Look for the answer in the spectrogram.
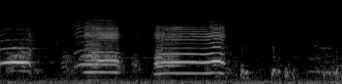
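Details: A domestic Chinese goose, kept with Muscovy ducks during mating, gives two long, loud, brassy honks, each under a second, after a shorter higher note, followed by soft scattered calls.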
